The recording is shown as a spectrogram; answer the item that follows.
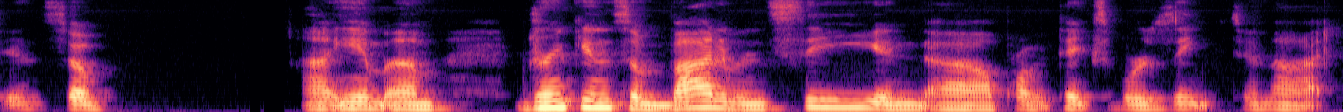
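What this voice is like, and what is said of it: Rough, hoarse voice. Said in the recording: “my voice is a little rough”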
